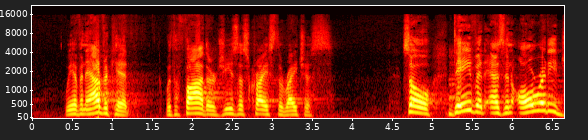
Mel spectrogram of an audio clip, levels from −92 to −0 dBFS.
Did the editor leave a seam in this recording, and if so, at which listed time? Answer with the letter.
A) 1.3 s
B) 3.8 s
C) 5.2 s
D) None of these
C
